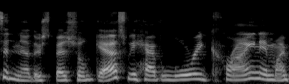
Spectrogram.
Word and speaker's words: Lori Krein: have with us another special guest we have Lori Klein in my pronouncing that correctly yes you are that's correct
